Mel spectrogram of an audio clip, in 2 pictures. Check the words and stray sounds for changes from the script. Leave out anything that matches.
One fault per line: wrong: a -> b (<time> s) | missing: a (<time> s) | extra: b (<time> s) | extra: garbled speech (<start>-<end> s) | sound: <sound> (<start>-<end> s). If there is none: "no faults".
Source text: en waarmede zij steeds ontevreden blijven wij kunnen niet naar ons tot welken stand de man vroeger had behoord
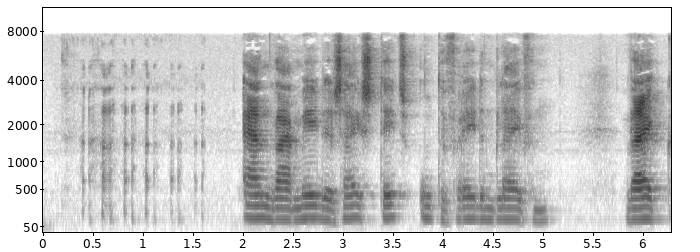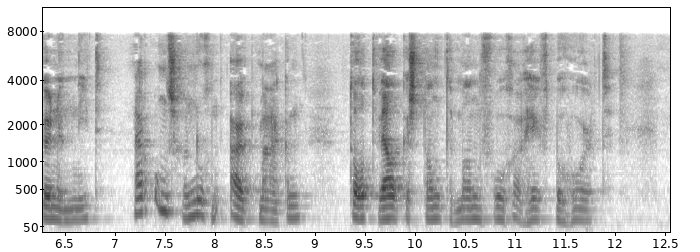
sound: laugh (0.2-1.6 s)
extra: genoegen uitmaken (7.6 s)
wrong: had -> heeft (11.1 s)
